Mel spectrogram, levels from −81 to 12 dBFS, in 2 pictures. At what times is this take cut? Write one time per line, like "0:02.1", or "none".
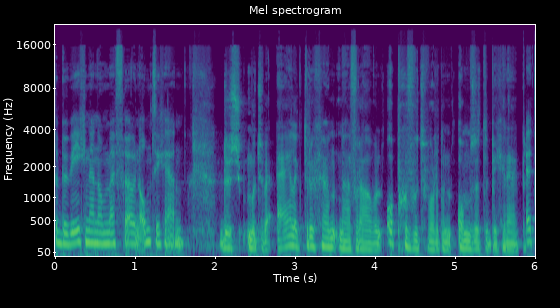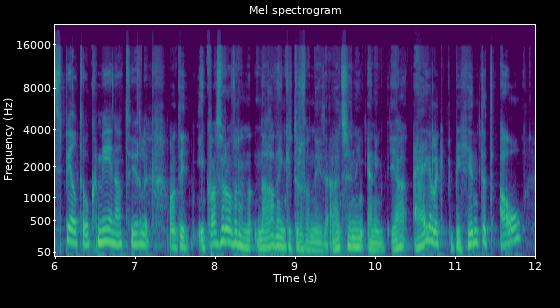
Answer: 0:03.7
0:07.7
0:09.1
0:10.1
